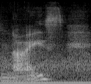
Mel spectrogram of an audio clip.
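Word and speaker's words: gneiss: very nice rock but that is pronounced nice and you can see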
